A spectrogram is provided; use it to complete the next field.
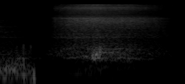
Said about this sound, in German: Oh, lass uns zusammen noch einen tiefen Atemzug nehmen.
